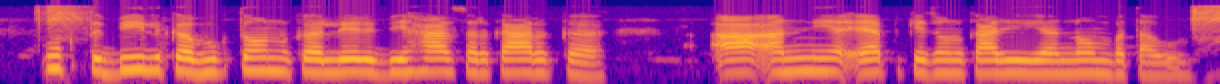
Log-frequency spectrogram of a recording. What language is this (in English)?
Maithili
